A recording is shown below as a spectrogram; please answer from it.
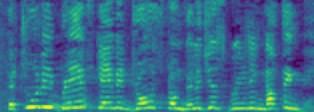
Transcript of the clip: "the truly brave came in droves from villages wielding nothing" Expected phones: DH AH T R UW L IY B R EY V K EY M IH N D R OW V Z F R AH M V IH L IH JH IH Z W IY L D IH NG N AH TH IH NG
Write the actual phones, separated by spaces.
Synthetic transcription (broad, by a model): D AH T R UW L IY B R EY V K EY M IH N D R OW Z F R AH M V IH L IH JH IH Z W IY D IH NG N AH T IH NG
